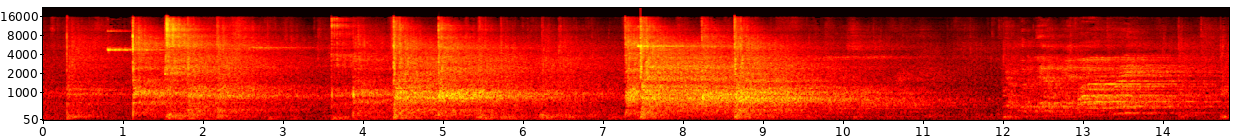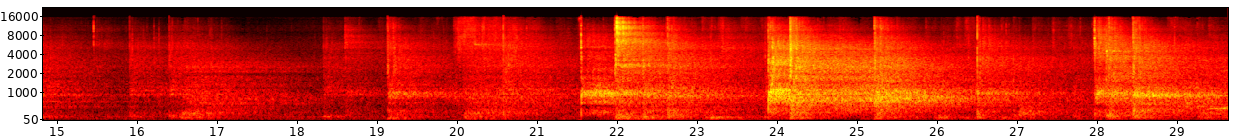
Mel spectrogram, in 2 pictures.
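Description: Racquets strike a ball with sharp cracks.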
